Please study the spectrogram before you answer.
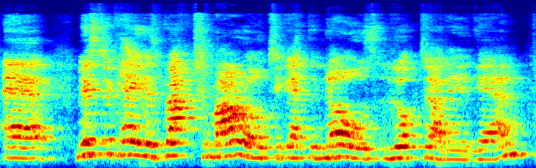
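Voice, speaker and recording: A woman's voice: sits high, normal speed, a bit bright, distant mic, a little hiss or hum. Chatty Irish woman in an echoey room. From Ireland. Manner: chatty and joking, laughs often. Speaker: host. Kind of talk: casual live stream chat.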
